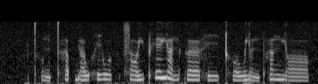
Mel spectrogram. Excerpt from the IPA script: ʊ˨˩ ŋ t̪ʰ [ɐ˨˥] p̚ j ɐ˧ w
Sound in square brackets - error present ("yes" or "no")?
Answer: yes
